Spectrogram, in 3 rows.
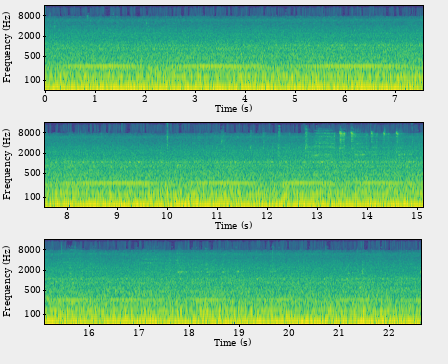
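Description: Cabin noise of a Tesla Cybertruck at highway speed, about 66–70 mph on a rain-soaked road: a steady low rumble of tyres, road and rain. Over it runs a hum that cuts out and comes back roughly every second and a half.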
